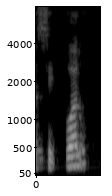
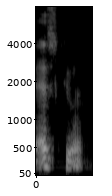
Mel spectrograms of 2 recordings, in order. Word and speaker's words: SQL: for structured query language people sometime call it as a SQL sometime people call it as a SQL both the things are correct so it depends on you how do you want to pronounce so basically SQL stand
